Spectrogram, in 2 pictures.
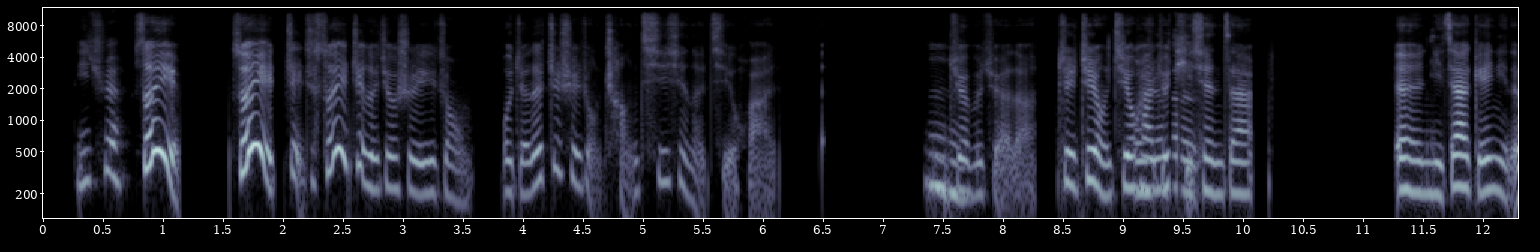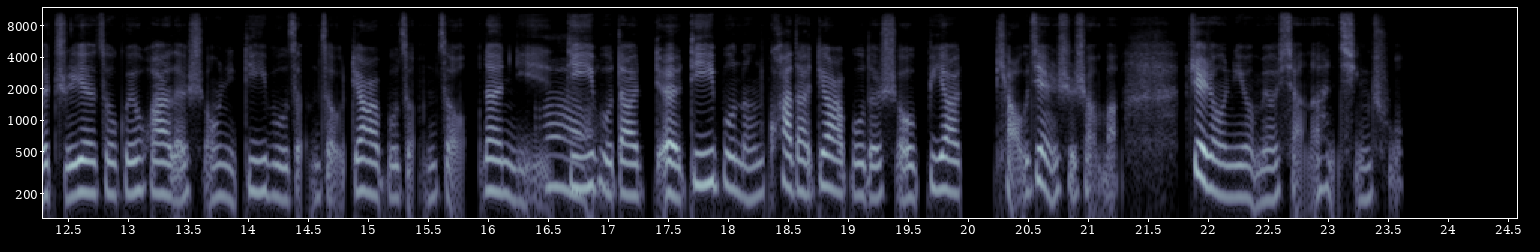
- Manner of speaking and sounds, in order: other background noise
- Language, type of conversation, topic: Chinese, podcast, 怎么在工作场合表达不同意见而不失礼？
